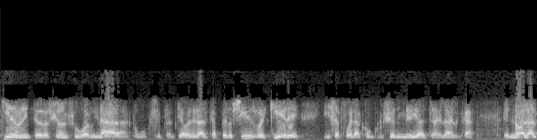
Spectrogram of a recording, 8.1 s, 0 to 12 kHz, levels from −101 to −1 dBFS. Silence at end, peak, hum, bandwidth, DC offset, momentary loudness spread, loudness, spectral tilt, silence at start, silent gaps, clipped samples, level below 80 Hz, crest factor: 0 s; -6 dBFS; none; 6.2 kHz; under 0.1%; 13 LU; -21 LUFS; -6.5 dB/octave; 0 s; none; under 0.1%; -60 dBFS; 14 dB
